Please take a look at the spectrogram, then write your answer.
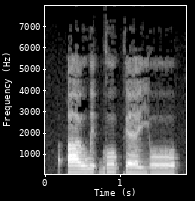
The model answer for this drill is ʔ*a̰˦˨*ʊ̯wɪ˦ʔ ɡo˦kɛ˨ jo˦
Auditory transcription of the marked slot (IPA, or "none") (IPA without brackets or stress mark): a˦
